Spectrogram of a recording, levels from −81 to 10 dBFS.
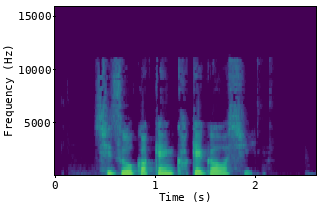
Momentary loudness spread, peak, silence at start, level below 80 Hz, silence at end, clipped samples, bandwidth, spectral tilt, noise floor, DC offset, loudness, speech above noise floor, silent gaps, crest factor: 20 LU; 0 dBFS; 0.45 s; -48 dBFS; 0.65 s; under 0.1%; 11.5 kHz; -7.5 dB/octave; -63 dBFS; under 0.1%; -17 LUFS; 47 dB; none; 18 dB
